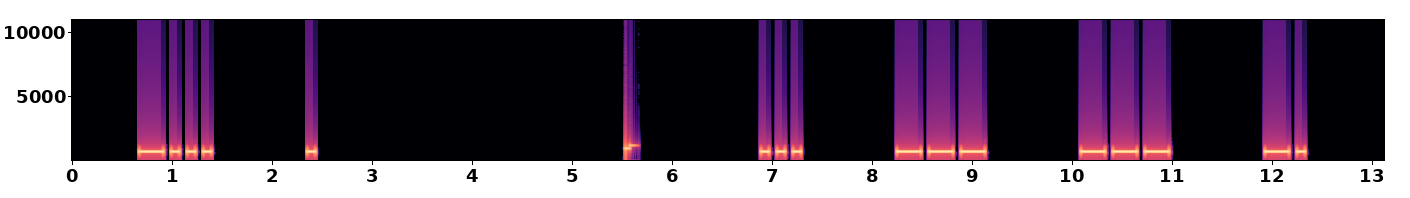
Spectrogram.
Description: Morse code, heard as a keyed tone, about 15 wpm, spaced as for 7 wpm, 700 Hz. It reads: BE SOON
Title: 4x Character Spacing - Top 500 Words - 15wpm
